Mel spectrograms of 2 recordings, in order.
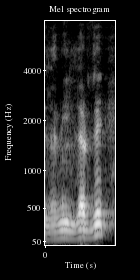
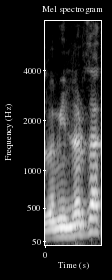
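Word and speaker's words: زمین‌لرزه: زمین لرزے، ایرانی لہجے میں زمین لرزے، ہم کہیں گے تو زمین لرزہ کہیں گے۔ کاش زمین لرزہ نمی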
